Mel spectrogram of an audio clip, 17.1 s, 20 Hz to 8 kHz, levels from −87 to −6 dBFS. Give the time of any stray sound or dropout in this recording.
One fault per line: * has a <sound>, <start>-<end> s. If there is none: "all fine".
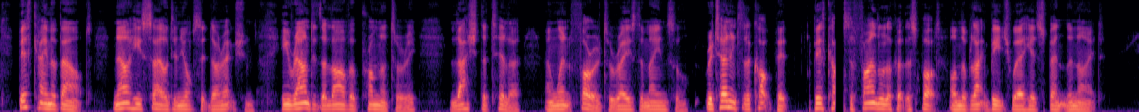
* has a dropout, 12.5-12.7 s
